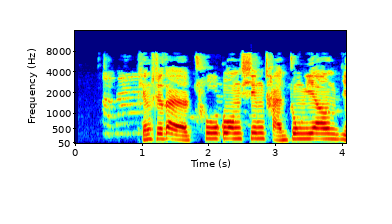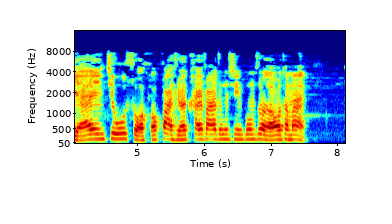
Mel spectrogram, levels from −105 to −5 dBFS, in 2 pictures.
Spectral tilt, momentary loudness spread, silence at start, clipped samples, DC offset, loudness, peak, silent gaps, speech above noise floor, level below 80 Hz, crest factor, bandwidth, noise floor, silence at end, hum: -4.5 dB/octave; 10 LU; 0.4 s; under 0.1%; under 0.1%; -14 LUFS; 0 dBFS; none; 49 dB; -58 dBFS; 14 dB; 8 kHz; -63 dBFS; 0.65 s; none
